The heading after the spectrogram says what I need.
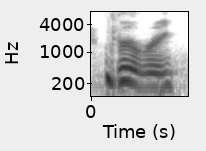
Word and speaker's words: brewery: So when I say brewery, I really have to pronounce it because it's like brewery. Brewery. It's like jewelry.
